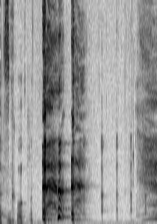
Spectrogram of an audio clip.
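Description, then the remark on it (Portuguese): Harsh, sputtering coughs from someone choking on water: two strong bursts near the middle, trailed by smaller gasping coughs and throat noises, fairly loud against a quiet background. “Gente, a água entrou errada.”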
